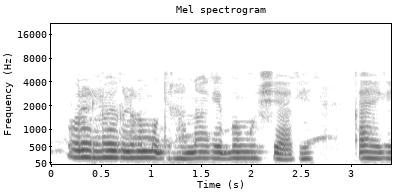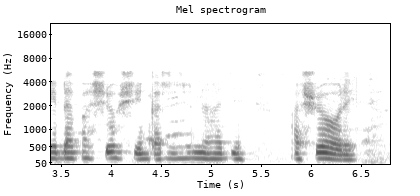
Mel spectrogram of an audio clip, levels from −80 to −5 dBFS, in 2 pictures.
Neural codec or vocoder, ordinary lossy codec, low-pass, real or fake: none; none; 5.4 kHz; real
